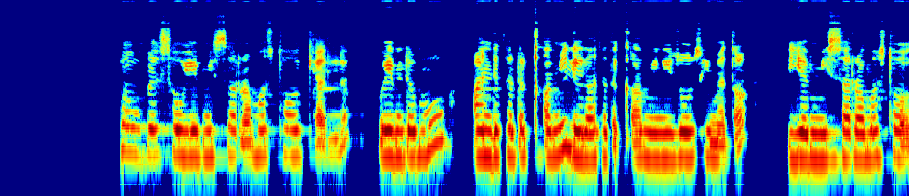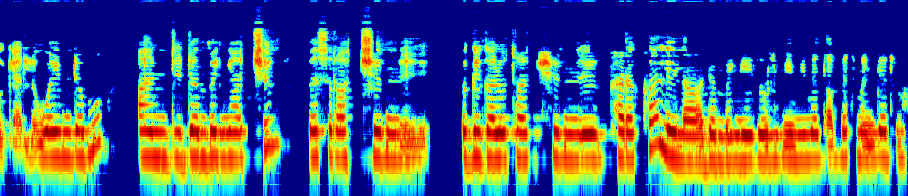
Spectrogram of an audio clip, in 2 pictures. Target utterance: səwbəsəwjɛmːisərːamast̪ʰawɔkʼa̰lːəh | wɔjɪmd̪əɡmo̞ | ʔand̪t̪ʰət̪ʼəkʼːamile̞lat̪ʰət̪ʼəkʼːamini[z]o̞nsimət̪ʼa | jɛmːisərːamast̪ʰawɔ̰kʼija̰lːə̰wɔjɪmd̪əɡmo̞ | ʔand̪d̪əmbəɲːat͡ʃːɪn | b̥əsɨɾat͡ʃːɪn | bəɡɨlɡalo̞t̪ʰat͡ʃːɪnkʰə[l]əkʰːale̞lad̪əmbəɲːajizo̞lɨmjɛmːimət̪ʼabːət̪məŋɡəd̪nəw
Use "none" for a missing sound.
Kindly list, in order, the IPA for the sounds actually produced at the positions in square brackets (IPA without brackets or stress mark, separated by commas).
z, ɾ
